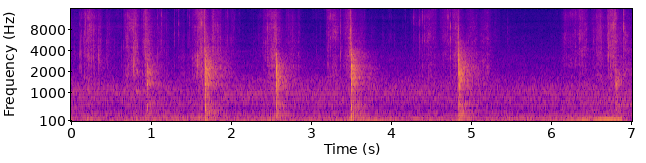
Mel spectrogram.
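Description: A knife cuts food on a chopping board with about six sharp, evenly spaced taps close by and nothing else in between.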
